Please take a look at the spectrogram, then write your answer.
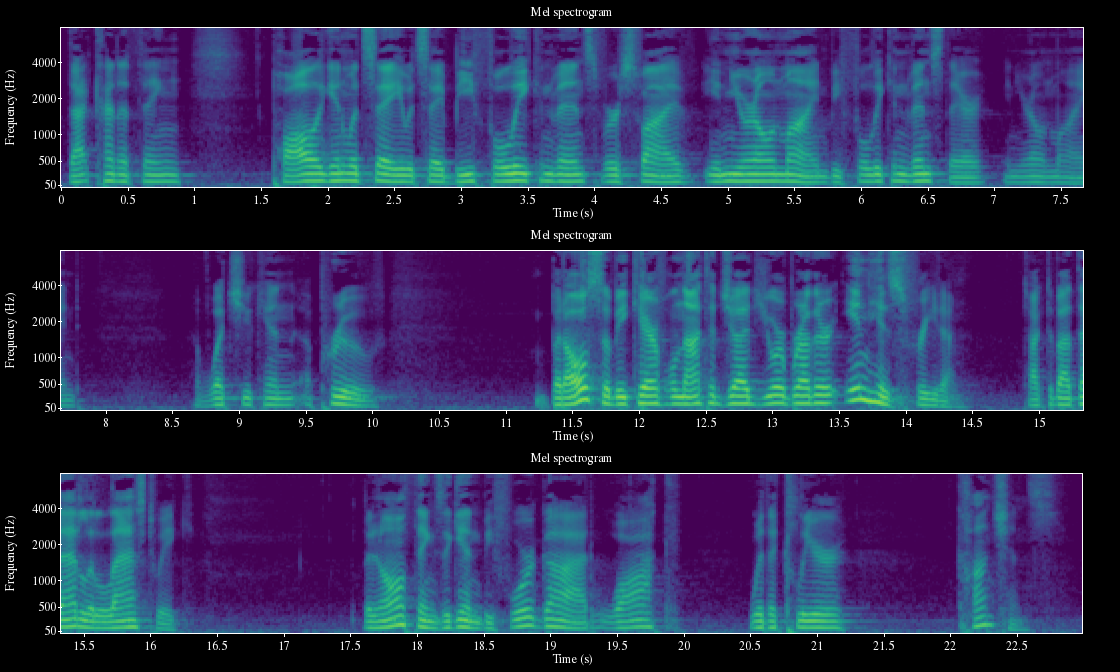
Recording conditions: large echoing room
